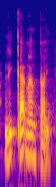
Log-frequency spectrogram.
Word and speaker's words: Lickanantay: indios clínica nan tykerb en realidad se pronuncia lickanantay y ellos lo que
